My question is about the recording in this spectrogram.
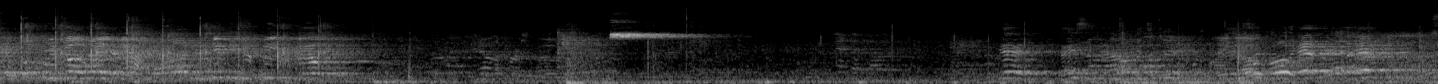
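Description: Shouting voices of coaches and spectators echo in a gym. About six seconds in comes a heavy thump, then a referee's whistle blast of about a second and a half.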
